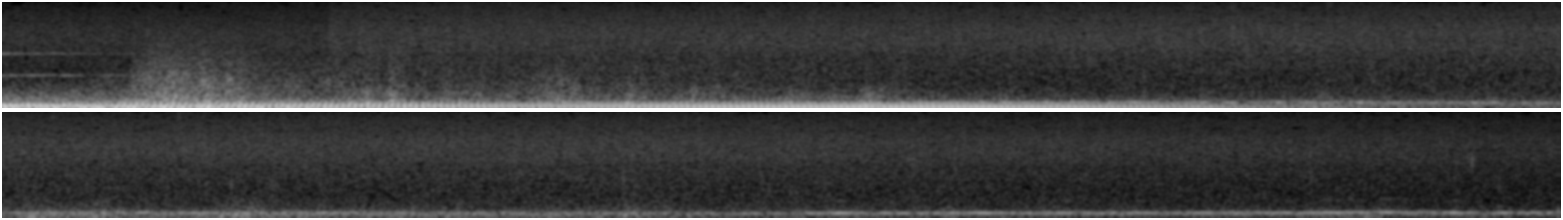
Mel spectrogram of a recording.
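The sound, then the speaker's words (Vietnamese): Rain with a heavy, deep rumble at the start; the rumble fades after a few seconds, leaving a steady, even hiss of rain that continues alone to the end. “Ở bên ngoài, trời bắt đầu đổ cơn mưa. Mưa lúc đầu chỉ lác đác, về sau to dần, rồi ầm ầm như trút nước từ đêm cho tới sáng.”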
